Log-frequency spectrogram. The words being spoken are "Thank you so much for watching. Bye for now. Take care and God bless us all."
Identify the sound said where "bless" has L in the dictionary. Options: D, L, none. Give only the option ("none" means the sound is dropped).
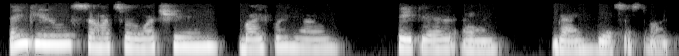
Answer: none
